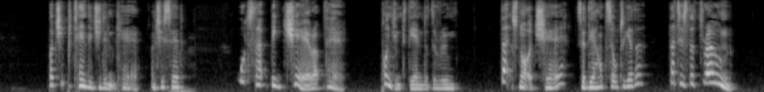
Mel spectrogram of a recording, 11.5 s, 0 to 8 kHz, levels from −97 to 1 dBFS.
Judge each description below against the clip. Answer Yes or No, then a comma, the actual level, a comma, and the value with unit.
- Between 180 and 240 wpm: Yes, average, 195 wpm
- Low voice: No, medium, 175 Hz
